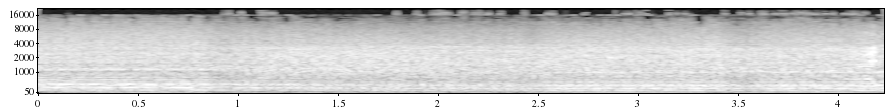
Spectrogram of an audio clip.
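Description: A race car engine in the Dirt to Daytona video game, droning loud and steady at high revs, with a dense continuous roar that holds throughout and no voices.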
